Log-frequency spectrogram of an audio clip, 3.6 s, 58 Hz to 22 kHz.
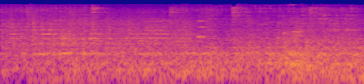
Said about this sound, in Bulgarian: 1938 година. На вечерието на Великден. Мина Орлово гнездо. Намира се между Айтос и Бургас. Чува се тракането на вагонетките.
